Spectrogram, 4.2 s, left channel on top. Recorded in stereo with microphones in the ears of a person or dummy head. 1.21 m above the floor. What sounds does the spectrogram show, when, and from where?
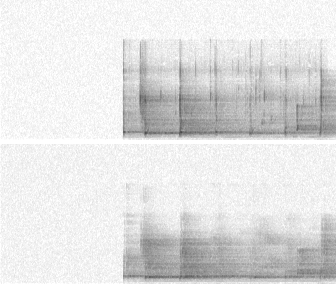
1.5 s a running tap: 75° left (ahead or behind), 1.0 m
